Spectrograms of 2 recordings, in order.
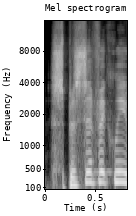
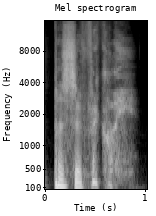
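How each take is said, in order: First: The word begins with an s sound. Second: The word begins with a p sound. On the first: The speaker calls it right. "I found out there was an S in front of specifically" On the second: The speaker calls it wrong. "if you say pacifically, you are a moron"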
